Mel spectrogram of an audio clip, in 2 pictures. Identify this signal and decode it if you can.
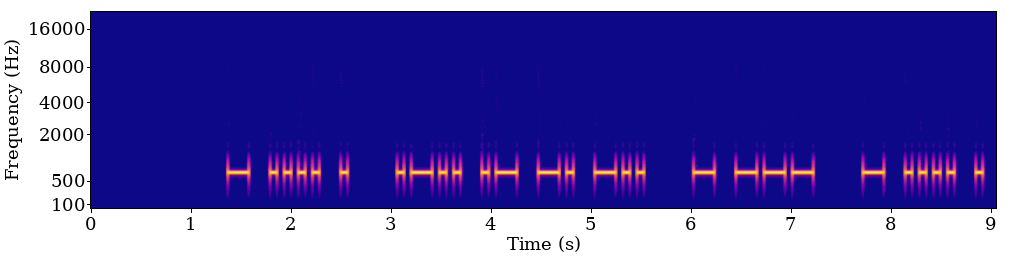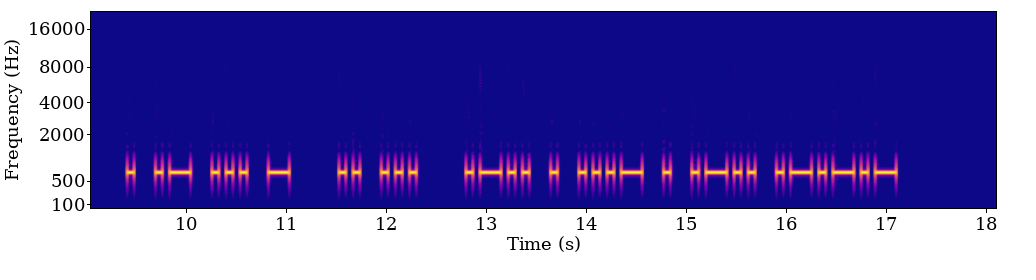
Morse code, heard as a keyed tone, about 17 wpm, 700 Hz. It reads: THE LAND TO THE EAST IS LEVEL.
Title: Sentences from Top 1000 Words - Review Part 4 - 17wpm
